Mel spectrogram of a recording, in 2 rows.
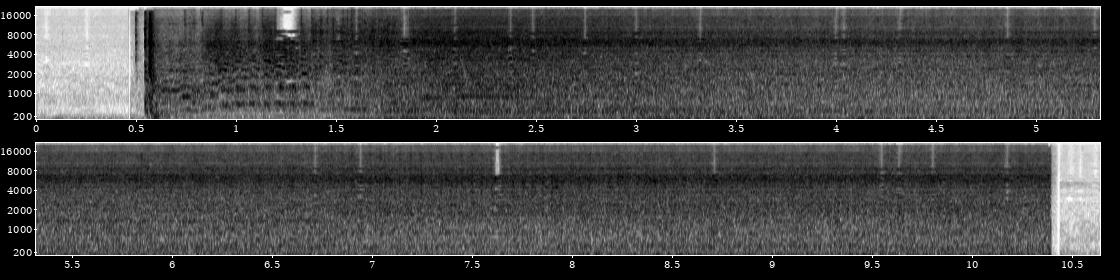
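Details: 1989 Lincoln Town Car after EGR valve replacement: engine cranks briefly, catches, flares up, then settles into a smooth, steady idle with no misses or knocks; normal start and idle.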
